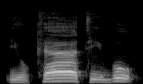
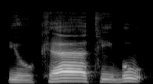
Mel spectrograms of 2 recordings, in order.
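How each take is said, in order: First: The word ends with a 'u' vowel. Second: The word ends with a 'u' vowel.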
